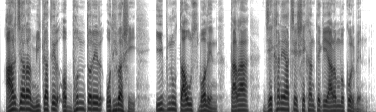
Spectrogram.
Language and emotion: Bengali, neutral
